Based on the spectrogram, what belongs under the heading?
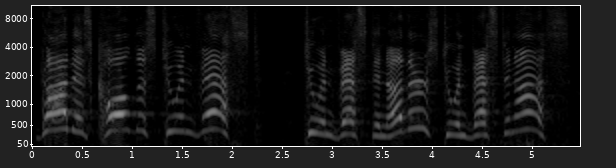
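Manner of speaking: loud, rising preacher's call; fiery preaching. Acted. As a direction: preach it out to the room. Preaching at full force.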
